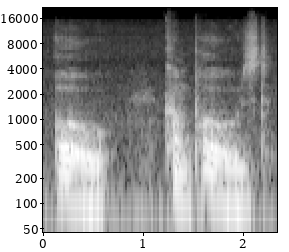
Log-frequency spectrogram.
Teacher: But for the second word, composed, notice that my lips protrude forward and they kind of come closer together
